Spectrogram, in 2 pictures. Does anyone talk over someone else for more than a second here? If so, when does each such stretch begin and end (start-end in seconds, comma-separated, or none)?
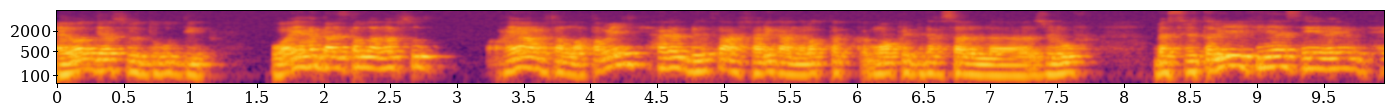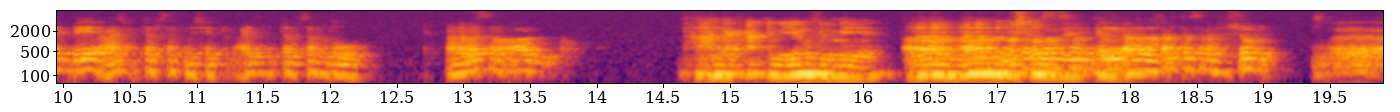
16.3-18.0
